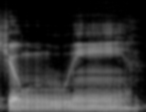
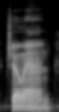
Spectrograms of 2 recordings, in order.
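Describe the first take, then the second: First: The vowel is tight, nasal and close to eh. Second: The vowel is open, with the jaw dropped. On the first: "she's not opening her mouth at all to make that vowel" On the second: "doing my non-regional, like, nearly broadcast speech"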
